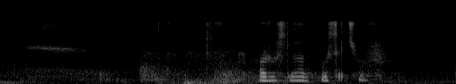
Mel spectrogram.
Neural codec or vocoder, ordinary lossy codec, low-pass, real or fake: codec, 16 kHz, 0.9 kbps, LongCat-Audio-Codec; none; none; fake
